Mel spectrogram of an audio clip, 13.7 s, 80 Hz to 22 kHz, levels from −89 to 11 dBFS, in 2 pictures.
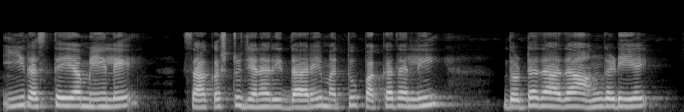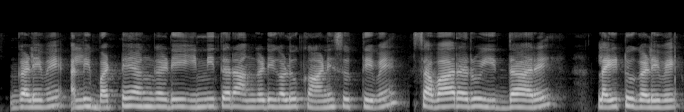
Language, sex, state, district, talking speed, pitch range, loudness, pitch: Kannada, female, Karnataka, Chamarajanagar, 85 wpm, 220-245 Hz, -17 LUFS, 230 Hz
